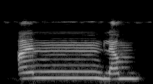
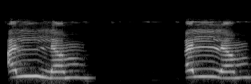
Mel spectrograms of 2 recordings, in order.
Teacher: ہم اس کو اس طرح سے نہیں پڑھ سکتے، ان لم، نہیں، یہ غلط ہو جائے گا. جلدی سے پڑھیں گے اور نون کی ساؤنڈ بالکل ختم کر دیں گے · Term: ادغام بلا غنہ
